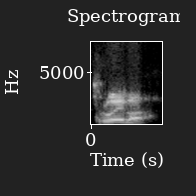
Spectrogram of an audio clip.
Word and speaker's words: Trueba: Because I'm always like Mario Trueba, and I'm like, no, it's not Trueba, it's Trueba. And Mario no, it's Trueba.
